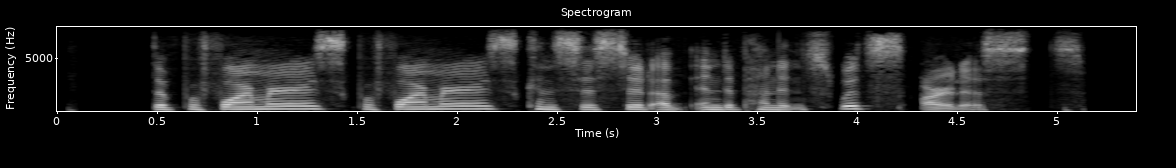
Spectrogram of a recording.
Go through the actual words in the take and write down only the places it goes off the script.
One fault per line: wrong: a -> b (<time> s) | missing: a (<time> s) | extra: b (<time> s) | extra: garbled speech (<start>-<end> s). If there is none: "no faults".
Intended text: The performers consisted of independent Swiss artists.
extra: performers (1.4 s)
